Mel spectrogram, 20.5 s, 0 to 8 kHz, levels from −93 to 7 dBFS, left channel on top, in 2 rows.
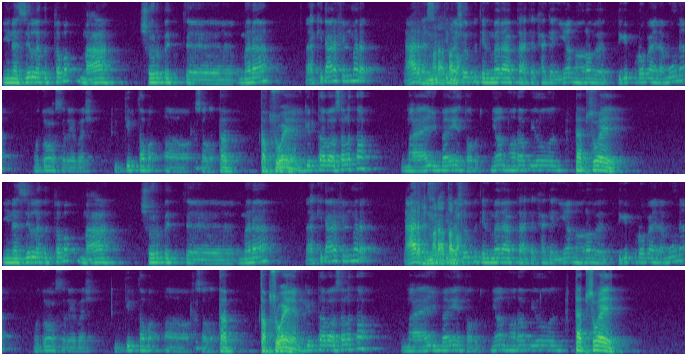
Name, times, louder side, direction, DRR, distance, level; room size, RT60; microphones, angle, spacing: voice 1, 0.0-1.7 2.1-4.1 4.5-5.5 6.2-10.3 10.7-11.6 11.9-13.5 14.7-15.8 16.2-18.7, left 2 dB, 25° left, 0.8 m, -29 dB
voice 2, 6.0-6.9 13.1-13.7 14.1-14.8 18.8-19.4, right 4 dB, 70° right, 0.9 m, -22 dB
13.0 x 9.2 x 6.2 m
head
